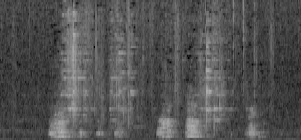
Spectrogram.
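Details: A brindle Boxer makes a ridiculous noise with a horseshoe: a run of strange, moaning yowls in short, uneven bursts.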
